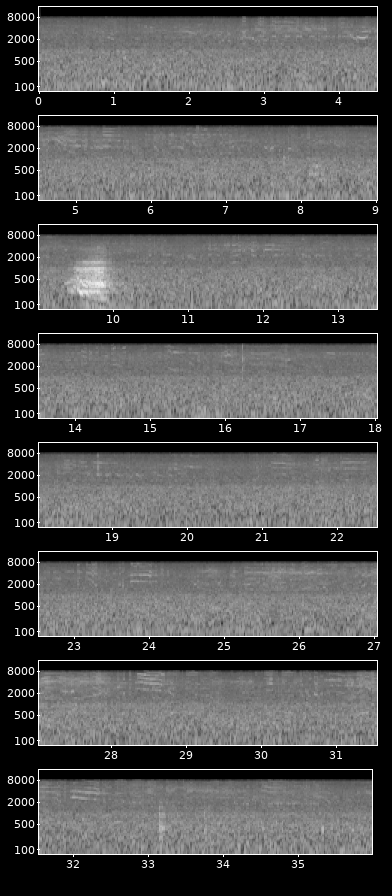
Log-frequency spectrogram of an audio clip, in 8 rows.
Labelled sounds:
1.8	2.1	Pacific white-sided dolphin, 2.8 to 3.3 kHz
3.1	4.4	Pacific white-sided dolphin, 1.9 to 6.2 kHz
5.3	5.7	Pacific white-sided dolphin, 3.1 to 4.7 kHz
9.4	9.9	croaking sound likely from a nearby submerged object, 0.78 to 1.6 kHz
12.0	12.5	Pacific white-sided dolphin, 3.1 to 6.1 kHz
13.9	14.2	Pacific white-sided dolphin, 4.4 to 4.7 kHz
15.2	16.7	Pacific white-sided dolphin, 4.3 to 6.8 kHz
17.5	17.9	Pacific white-sided dolphin, 4.4 to 4.6 kHz
18.7	19.1	Pacific white-sided dolphin, 4.3 to 4.6 kHz
20.0	20.3	Pacific white-sided dolphin, 6.5 to 6.9 kHz
21.1	22.4	Pacific white-sided dolphin, 2.8 to 5.8 kHz
23.7	24.1	Pacific white-sided dolphin, 2.2 to 7.4 kHz
25.3	25.7	Pacific white-sided dolphin, 2.8 to 4.3 kHz
27.0	27.7	Pacific white-sided dolphin, 4.7 to 7.2 kHz
28.3	28.8	Pacific white-sided dolphin, 2.3 to 8.0 kHz
29.5	32.5	Pacific white-sided dolphin, 2.3 to 8.0 kHz
34.5	34.8	Pacific white-sided dolphin, 2.4 to 7.8 kHz

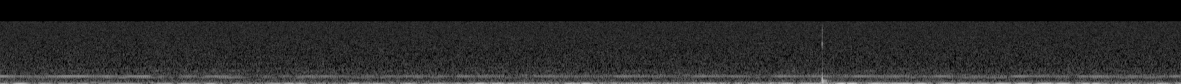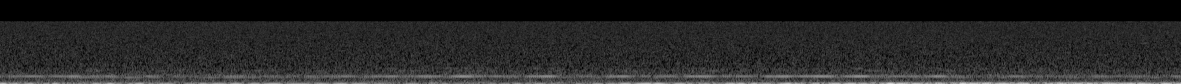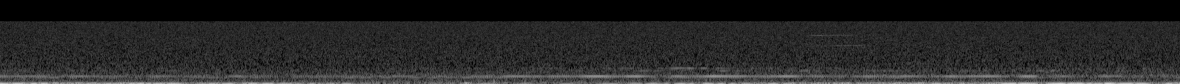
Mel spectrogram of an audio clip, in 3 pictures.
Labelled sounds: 31.7	32.3	killer whale, northern resident, 2.3 to 4.0 kHz

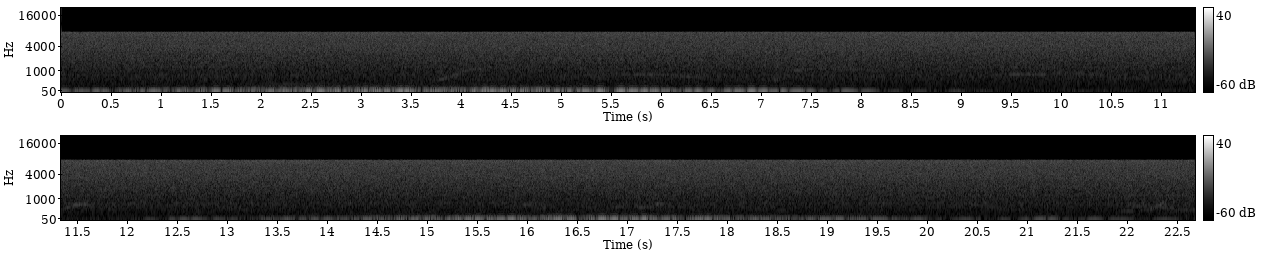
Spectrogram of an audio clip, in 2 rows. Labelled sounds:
7.3	7.6	humpback whale, 0.96 to 1.2 kHz

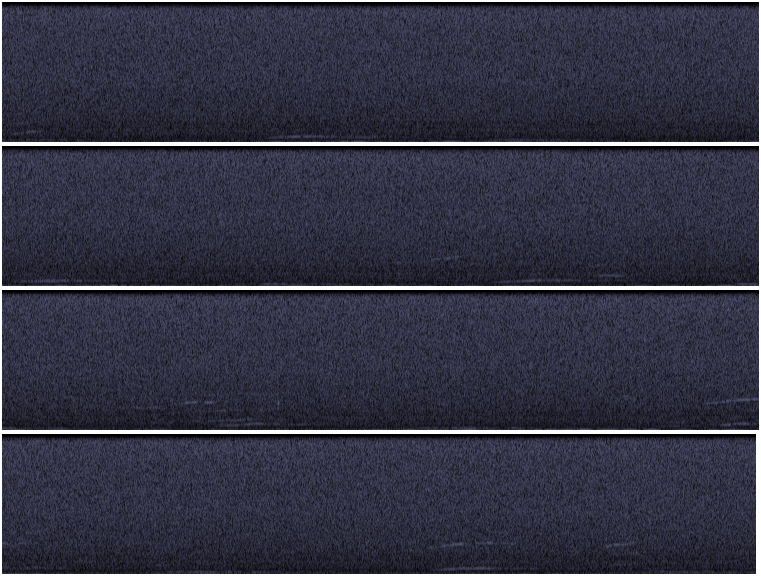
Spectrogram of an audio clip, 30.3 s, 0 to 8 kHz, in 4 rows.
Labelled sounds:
12.0	12.2	humpback whale, 1.5 to 1.8 kHz
16.5	16.7	humpback whale, 1.2 to 1.4 kHz
22.2	22.8	humpback whale, 1.5 to 1.8 kHz
27.1	27.4	humpback whale, 1.6 to 1.8 kHz
28.7	29.1	humpback whale, 1.5 to 1.9 kHz

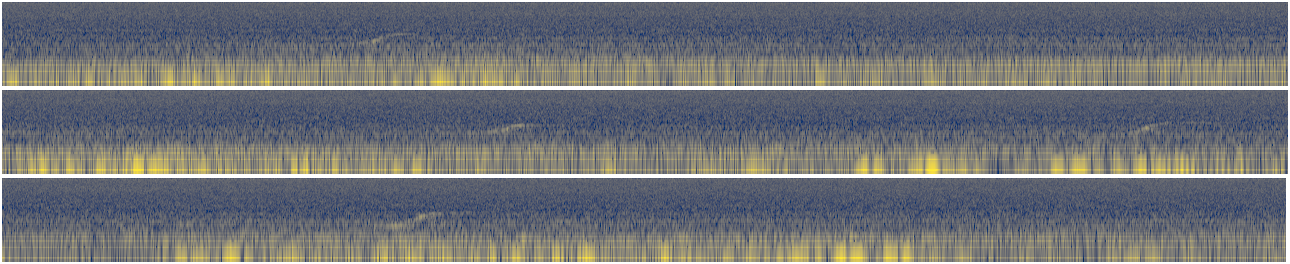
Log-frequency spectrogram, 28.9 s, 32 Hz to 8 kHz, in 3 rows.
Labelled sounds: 2.8	3.1	humpback whale, 0.80 to 1.0 kHz

